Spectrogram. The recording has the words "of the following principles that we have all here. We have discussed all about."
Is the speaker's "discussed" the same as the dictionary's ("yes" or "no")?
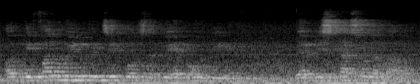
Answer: no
